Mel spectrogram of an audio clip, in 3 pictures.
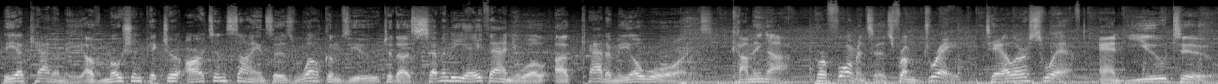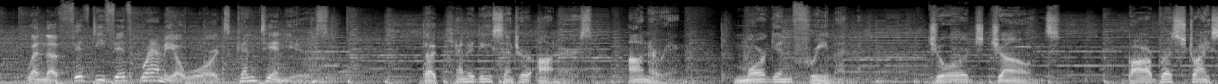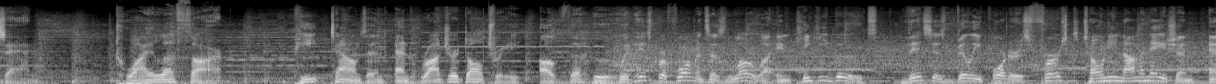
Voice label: live announcer; show and stadium announcers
